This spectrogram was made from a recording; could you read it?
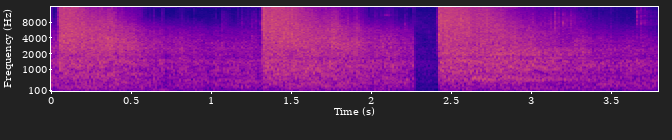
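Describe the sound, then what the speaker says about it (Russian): Loud, dense gunfire as fighters at a training session shoot pistols and automatic weapons at various distances, sustained bursts with a brief gap near the end before firing resumes. "Бойцы демонстрируют способы ведения стрельбы на различных дистанциях из пистолетов и автоматического оружия."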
